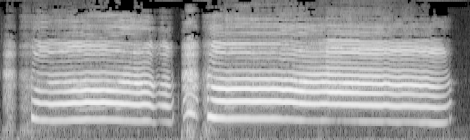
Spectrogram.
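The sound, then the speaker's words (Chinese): A young child sitting on the floor and crying: two long, high, steady wails broken by a brief sharp breath in the middle, loud and without talk. “小布丁说着，就坐在地上哭了起来。”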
